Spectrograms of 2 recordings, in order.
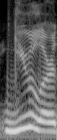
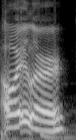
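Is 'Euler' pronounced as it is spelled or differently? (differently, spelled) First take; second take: spelled; differently. First: The name is pronounced the way it is spelled. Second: The name is pronounced differently from its spelling. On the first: The speaker calls it wrong. "the way it was spelled" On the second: The speaker calls it right. "He's saying Euler. Just say Euler"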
